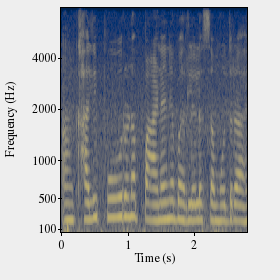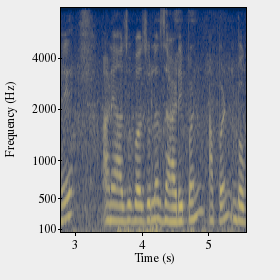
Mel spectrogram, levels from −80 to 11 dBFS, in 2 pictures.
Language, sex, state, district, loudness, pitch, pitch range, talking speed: Marathi, female, Maharashtra, Nagpur, -15 LUFS, 220 Hz, 210-230 Hz, 150 wpm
